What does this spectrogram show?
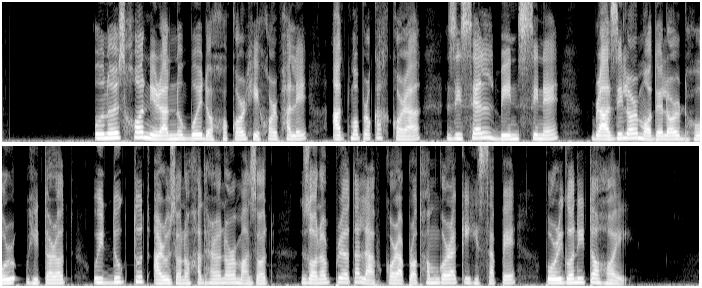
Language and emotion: Assamese, neutral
